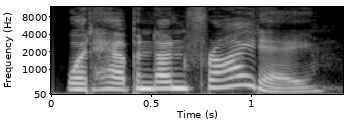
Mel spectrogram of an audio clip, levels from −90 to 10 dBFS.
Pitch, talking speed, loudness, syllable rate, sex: 230 Hz, 165 wpm, -15 LUFS, 5.8 syllables/s, female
